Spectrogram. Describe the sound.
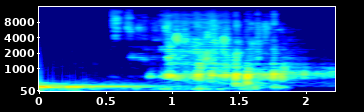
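Iron Hops Brewing Battle Brew, a 6.2% IPA, is poured down the middle of a glass. The liquid gives a steady, faint splashing gurgle that runs for under two seconds, then stops.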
